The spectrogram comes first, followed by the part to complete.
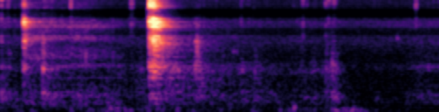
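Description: A few light clicks and knocks, the loudest about three-quarters of a second in, from the metal chain of a hand-pulled river crossing platform being handled.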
